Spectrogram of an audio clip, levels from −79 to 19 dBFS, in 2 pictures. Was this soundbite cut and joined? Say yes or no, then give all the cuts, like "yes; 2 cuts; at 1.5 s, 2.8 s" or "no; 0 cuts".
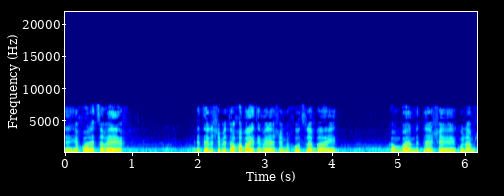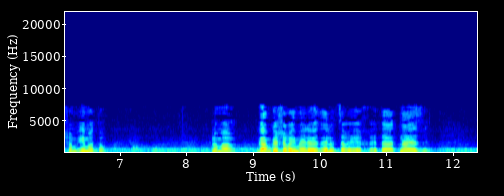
yes; 1 cut; at 8.3 s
